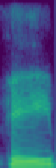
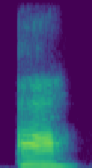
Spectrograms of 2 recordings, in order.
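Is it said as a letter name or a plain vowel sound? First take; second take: letter name; plain vowel. First: It is said like the English letter name. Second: It is said as a plain open vowel sound. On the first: The speaker calls it wrong. "hindi po A" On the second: The speaker calls it right. "magiging A"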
